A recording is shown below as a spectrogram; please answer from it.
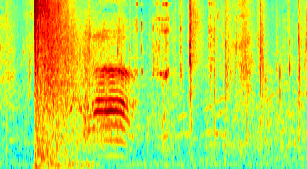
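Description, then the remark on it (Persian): A single loud, sharp gunshot cracks out and rings off, followed by a brief tonal voice-like cry and a few faint clicks and pops in the quieter tail. “صدای گوله اومد کار تو بود”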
